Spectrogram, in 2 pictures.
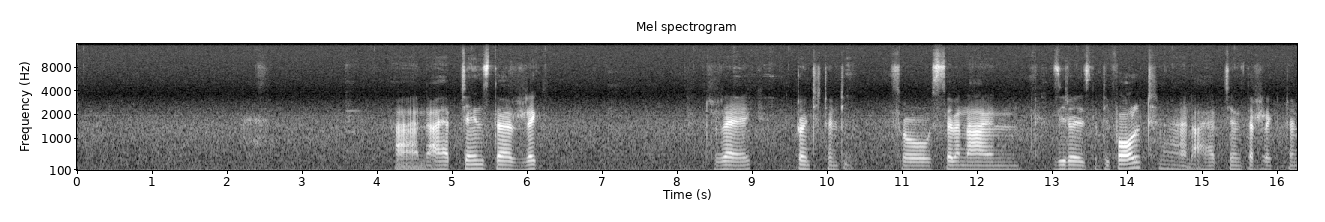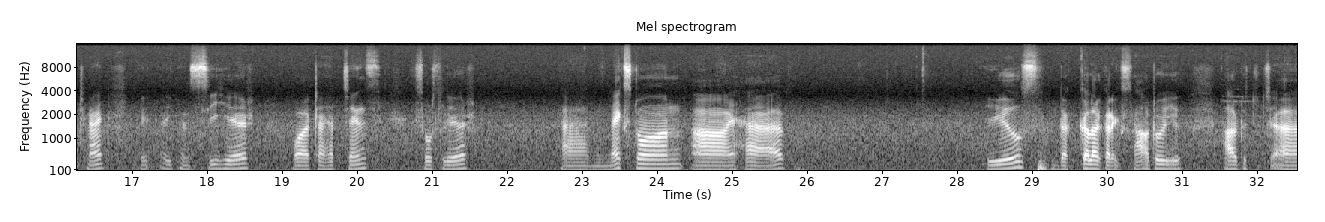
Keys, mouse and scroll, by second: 0.3 d, 1.4 d, 2.3-4.8 middle drag, 5.1 click, 6.1 click, 8.1 click, 9.3 click, 9.3-10.3 typing, 10.9 click, 13.2 click, 14.5 click, 15.3 click, 17.5-18.7 drag, 23.1 middle click, 23.8 click, 27.4 Return, 30.0-31.6 right drag.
